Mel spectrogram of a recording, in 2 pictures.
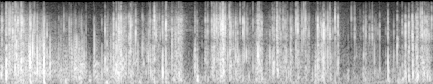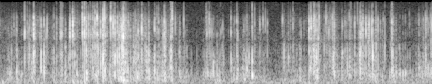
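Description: Plastic bags and containers crinkle and rustle continuously as they are handled and pulled open, a busy crackling texture that rises and dips without pause and with no voices.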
